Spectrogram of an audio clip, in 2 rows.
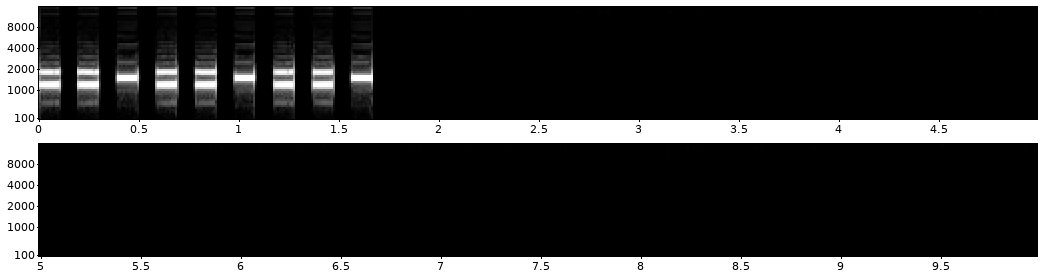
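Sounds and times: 
alert sound: 0.0s - 1.7s.

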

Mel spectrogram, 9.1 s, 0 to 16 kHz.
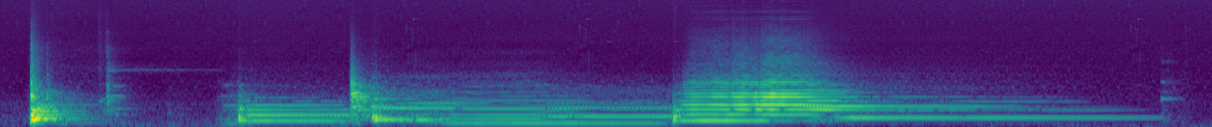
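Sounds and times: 
slow clumsy out-of-tune tuba music: 1.6s - 8.8s.

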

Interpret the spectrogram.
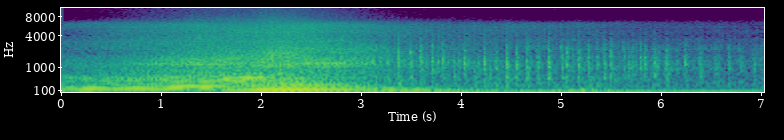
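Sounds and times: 
car drifting on wooden surface: 0.2s - 7.0s.

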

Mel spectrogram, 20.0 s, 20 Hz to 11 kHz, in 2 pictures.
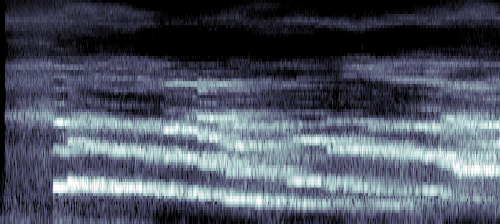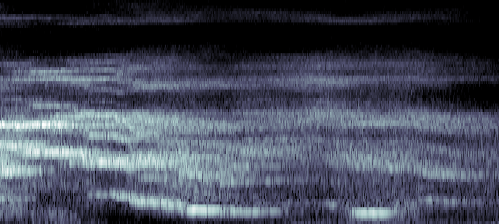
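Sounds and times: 
terrifying female ghost voice: 0.0s - 19.9s.

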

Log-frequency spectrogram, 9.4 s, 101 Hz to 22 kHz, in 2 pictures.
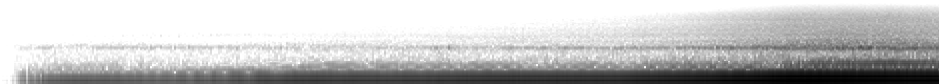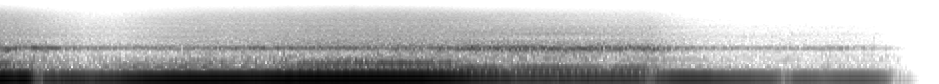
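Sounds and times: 
car engine revving aggressively: 0.0s - 9.2s.

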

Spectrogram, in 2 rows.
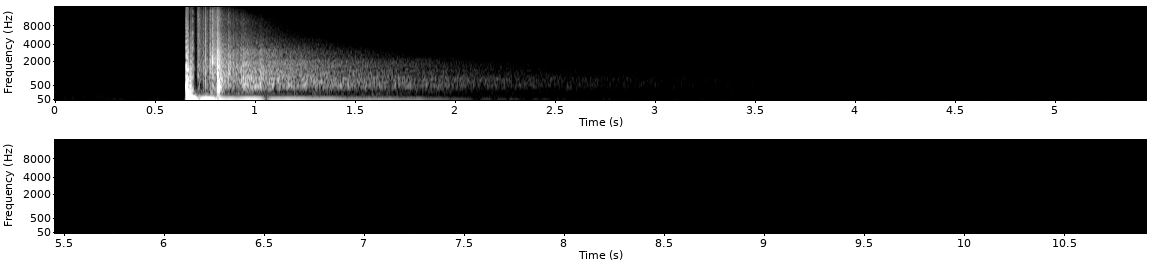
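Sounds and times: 
loud gunshot reverberating: 0.7s - 2.0s.

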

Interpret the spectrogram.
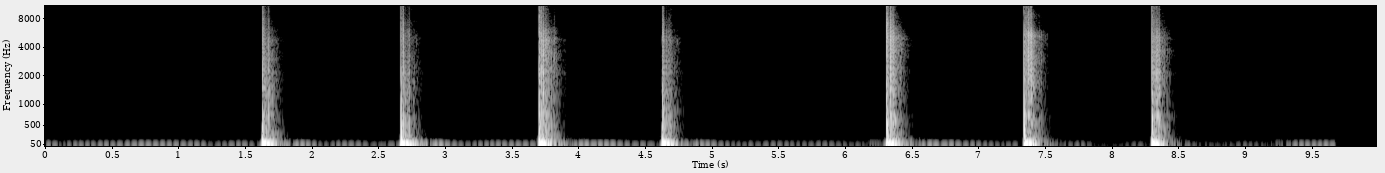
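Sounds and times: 
boxing punches: 1.6s - 2.0s, 2.7s - 3.0s, 3.7s - 4.0s, 4.6s - 4.9s, 6.3s - 6.6s, 7.4s - 7.6s, 8.3s - 8.6s.

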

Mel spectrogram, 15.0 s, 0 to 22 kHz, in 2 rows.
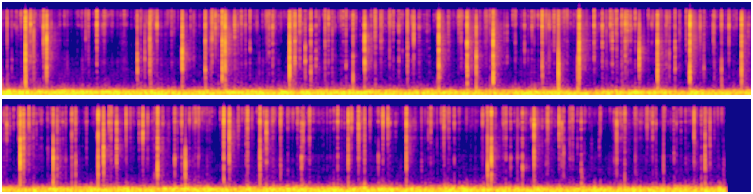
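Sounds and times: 
fire crackling: 0.0s - 14.8s.

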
